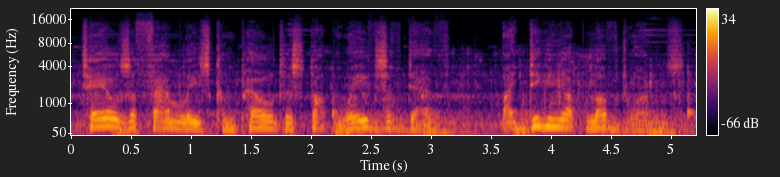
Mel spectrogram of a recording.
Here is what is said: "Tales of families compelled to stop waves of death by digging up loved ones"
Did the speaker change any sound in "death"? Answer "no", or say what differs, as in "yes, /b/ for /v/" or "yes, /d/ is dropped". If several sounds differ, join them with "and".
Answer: no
